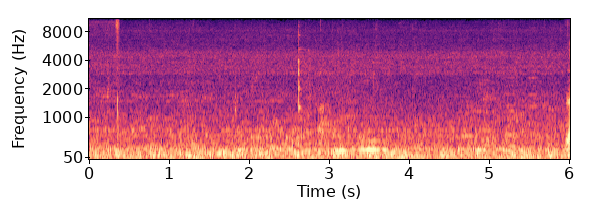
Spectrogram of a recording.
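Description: Steady low hum of a café dining room, with two light clicks of cutlery against a plate, about half a second in and again about two and a half seconds in.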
